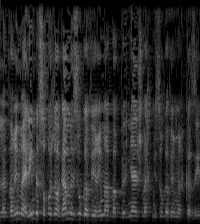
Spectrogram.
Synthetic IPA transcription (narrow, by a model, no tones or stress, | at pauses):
lad̪vaʁimae̞leimbeso̞foʃldavaʁɡambizuɡaviʁimabbeinjanjʃmaeχet̪mizuɡaviʁme̞ʁkazi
